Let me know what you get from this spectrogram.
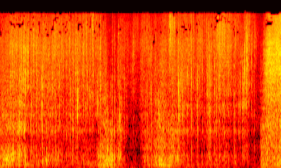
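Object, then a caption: Reformed gym chalk chunks. Solid chunks of glow-in-the-dark reformed gym chalk are squeezed and crumbled into powder in cupped bare hands with painted nails, over a bowl full of chalk dust. A steady, dense crunching and gritty crackle comes from the crushing and rubbing, briefly easing around the middle before picking up again. It ends in a brighter, louder rush of powdery rubbing.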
